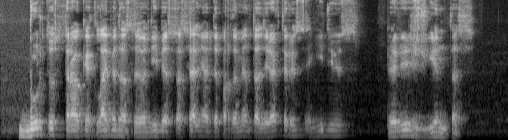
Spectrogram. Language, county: Lithuanian, Utena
